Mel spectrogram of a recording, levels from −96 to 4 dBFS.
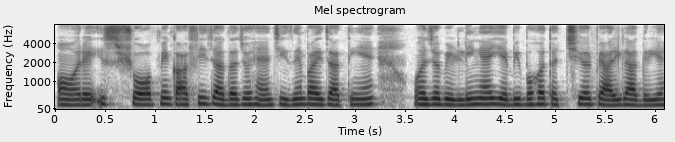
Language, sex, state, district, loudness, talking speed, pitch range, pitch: Hindi, female, Delhi, New Delhi, -15 LUFS, 245 wpm, 190-205 Hz, 195 Hz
